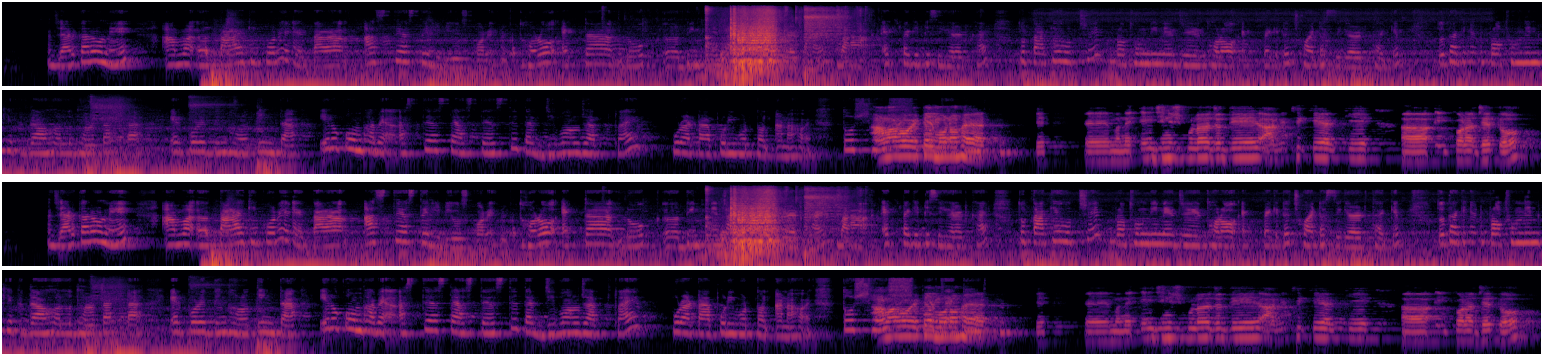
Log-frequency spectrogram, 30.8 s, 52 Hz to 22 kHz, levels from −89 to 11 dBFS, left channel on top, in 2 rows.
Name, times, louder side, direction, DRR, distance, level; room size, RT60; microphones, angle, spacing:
voice 1, 0.4-25.2, right 3 dB, 40° right, 1.4 m, -44 dB
sound 1, 2.0-18.2, left 1 dB, 20° left, 1.4 m, -39 dB
voice 2, 24.1-25.2 25.7-25.8 26.2-30.6, left 3 dB, 50° left, 1.1 m, -37 dB
29.0 x 21.5 x 6.4 m
head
